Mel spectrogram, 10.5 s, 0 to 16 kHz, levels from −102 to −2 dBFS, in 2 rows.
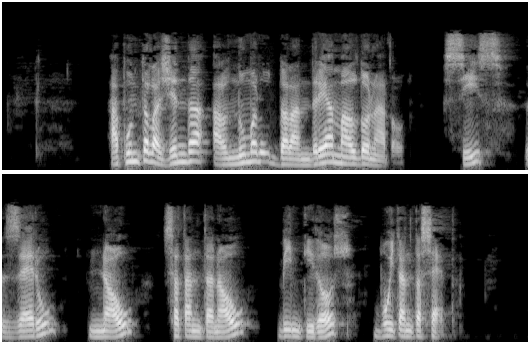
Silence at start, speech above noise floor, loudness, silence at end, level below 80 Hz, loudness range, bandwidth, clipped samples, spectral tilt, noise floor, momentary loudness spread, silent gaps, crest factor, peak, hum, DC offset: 1.1 s; 51 dB; -17 LUFS; 0.85 s; -60 dBFS; 4 LU; 8.2 kHz; under 0.1%; -5.5 dB/octave; -67 dBFS; 17 LU; 4.21-4.40 s, 7.84-8.01 s; 18 dB; -2 dBFS; none; under 0.1%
